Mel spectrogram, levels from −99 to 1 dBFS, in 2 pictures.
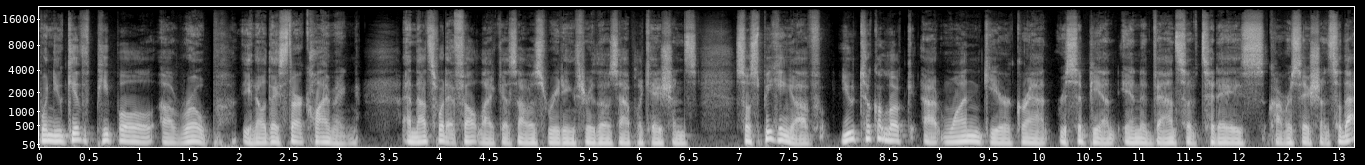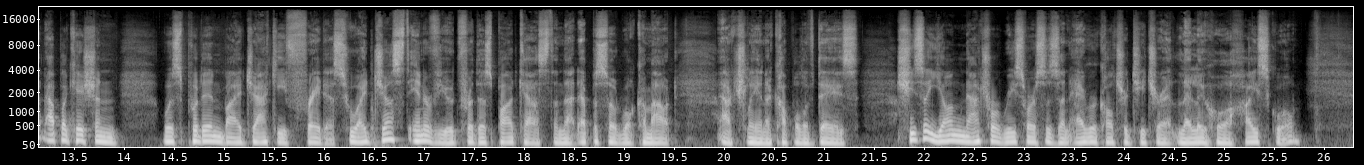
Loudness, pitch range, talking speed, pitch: -20 LUFS, 85-110 Hz, 185 wpm, 95 Hz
